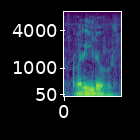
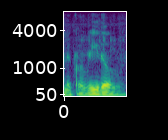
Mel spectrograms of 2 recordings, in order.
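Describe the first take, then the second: First: Corridos with a rolled Spanish r; Spanish pronunciation. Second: Said in the usual way. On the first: Shown as a demonstration. Repeats with Spanish sounds.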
